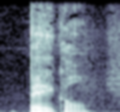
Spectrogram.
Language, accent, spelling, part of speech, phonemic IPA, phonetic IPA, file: English, US, bagel, noun / verb, /ˈbɛ.ɡəl/, [ˈbeɪ̯.ɡɫ̩], En-us-bagel.ogg
- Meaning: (noun) 1. A toroidal bread roll that is boiled before it is baked 2. A score of 6-0 in a set (after the shape of a bagel, which looks like a zero)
